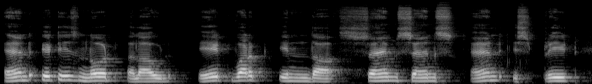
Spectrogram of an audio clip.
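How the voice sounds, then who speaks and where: Indian accent guy reading dictation real slow, kinda high soft-edged mellow voice, pauses between phrases. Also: fairly even intonation. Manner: measured, halting phrase-by-phrase delivery. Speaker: stenography dictation reader. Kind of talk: slow read-aloud dictation for shorthand practice.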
